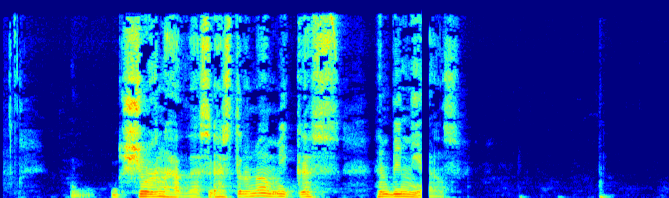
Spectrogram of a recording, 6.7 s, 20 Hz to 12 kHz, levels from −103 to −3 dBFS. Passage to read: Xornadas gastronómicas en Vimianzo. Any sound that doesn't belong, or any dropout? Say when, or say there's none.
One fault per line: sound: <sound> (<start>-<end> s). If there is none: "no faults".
sound: dropout (4.2-4.3 s)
